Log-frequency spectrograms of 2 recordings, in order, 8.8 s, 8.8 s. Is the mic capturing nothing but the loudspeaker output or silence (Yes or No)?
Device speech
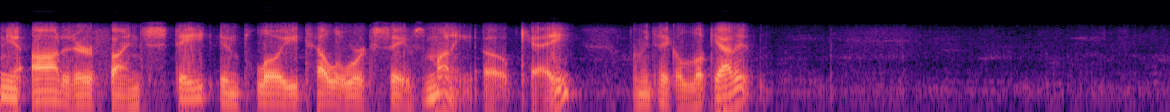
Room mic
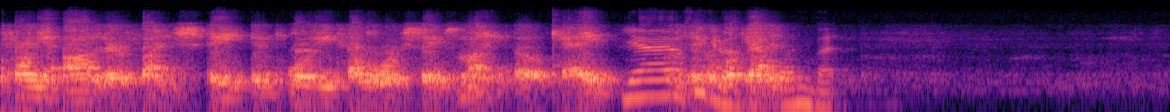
No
